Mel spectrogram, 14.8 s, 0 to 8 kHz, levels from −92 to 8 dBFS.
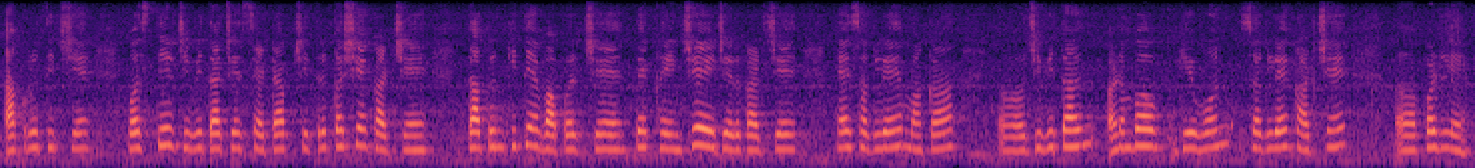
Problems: constant background noise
